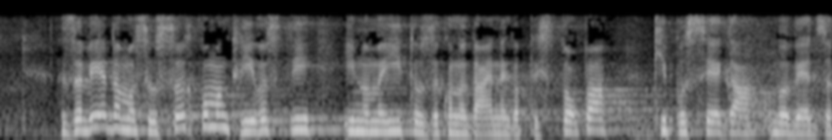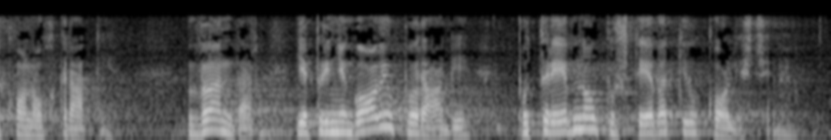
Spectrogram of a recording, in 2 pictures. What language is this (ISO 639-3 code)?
slv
